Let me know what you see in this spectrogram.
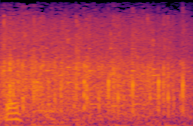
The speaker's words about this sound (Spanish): Otro aplauso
